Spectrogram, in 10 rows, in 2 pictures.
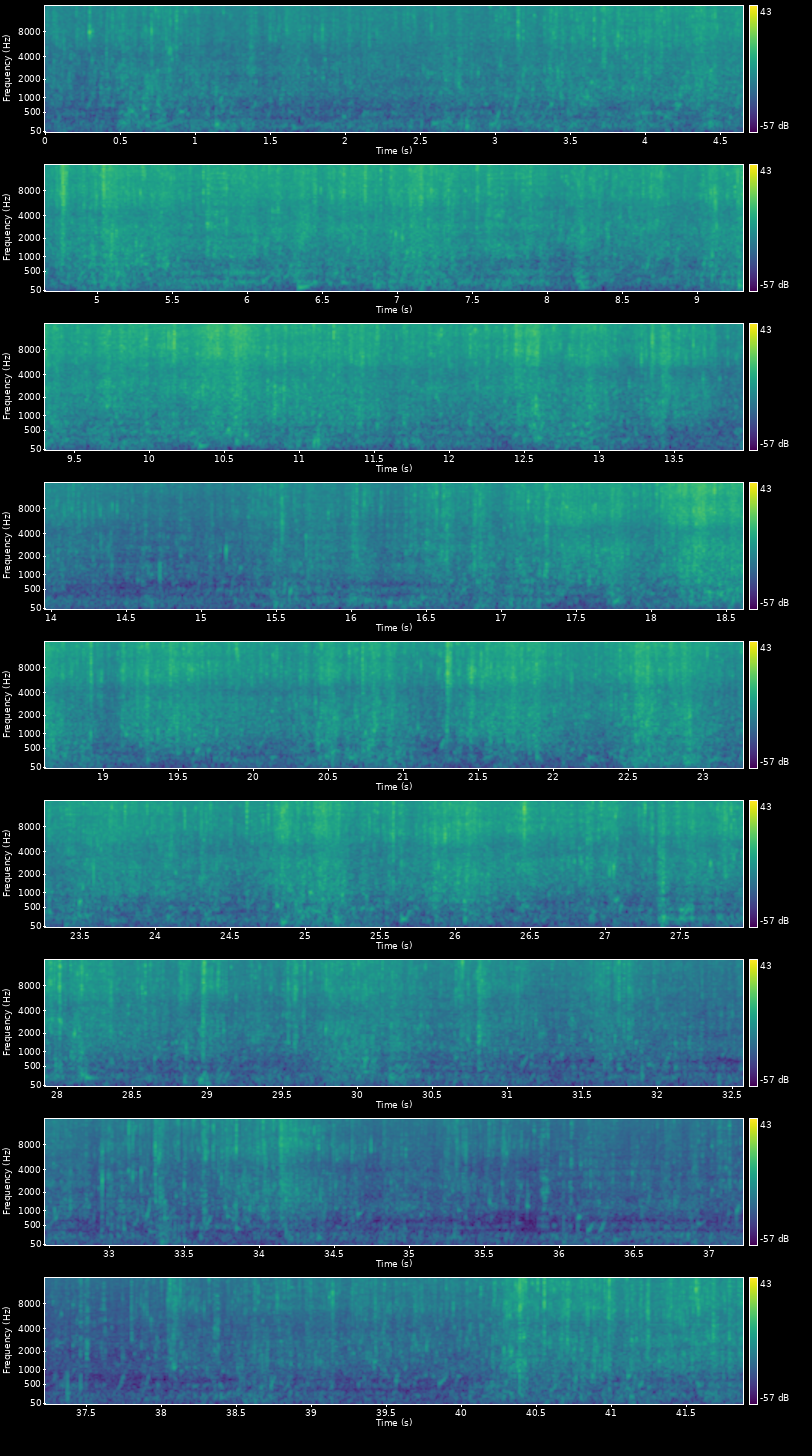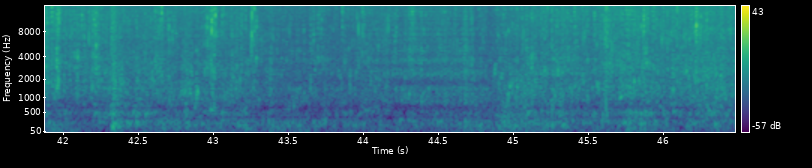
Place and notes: Hayravank, Arménie - Sevan lake
Sound of the Sevan lake, a beautiful blue and cold water lake, near the Hayravank monastery.
Hayravank, Armenia, 4 September 2018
